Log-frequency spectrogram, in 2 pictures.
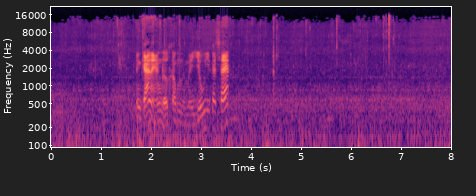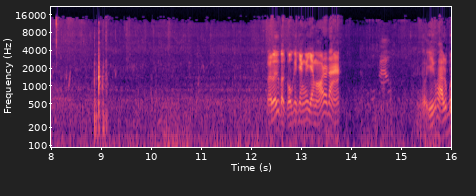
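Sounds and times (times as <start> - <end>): river water around a boat: 0.0 - 16.0
wind on microphone: 0.0 - 16.0.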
